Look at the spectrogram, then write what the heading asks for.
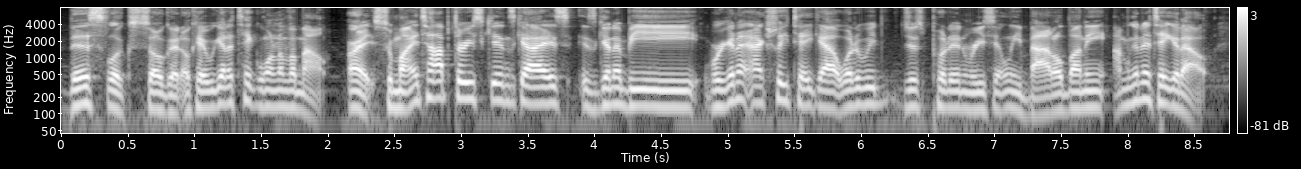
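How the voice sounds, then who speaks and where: A man's voice: mid-range voice, fast talker, few pauses, no echo. A man giving casual, informal reaction commentary, enthusiastic and thinking aloud as he goes. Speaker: reaction video host.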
